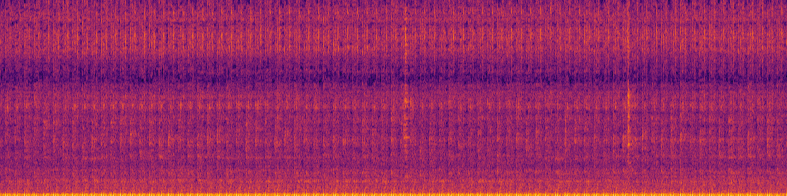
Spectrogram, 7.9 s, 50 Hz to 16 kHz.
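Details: 1953 John Deere 40 tractor running choked in neutral to test the rebuilt hydraulic pump by lifting the three-point hitch; firm low thumping at about 207 beats a minute but lumpy and uneven. Owner attributes the rough running to a carburetor needing a rebuild.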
